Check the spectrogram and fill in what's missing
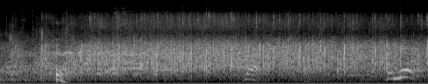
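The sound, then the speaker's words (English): Steady, dense applause from a largely female audience at a talk about the brain, a continuous wash of many hands clapping at an even loudness throughout, with a few faint voices mixed into the crowd. “The men are saying, what are you clapping for?”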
